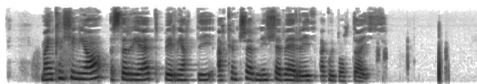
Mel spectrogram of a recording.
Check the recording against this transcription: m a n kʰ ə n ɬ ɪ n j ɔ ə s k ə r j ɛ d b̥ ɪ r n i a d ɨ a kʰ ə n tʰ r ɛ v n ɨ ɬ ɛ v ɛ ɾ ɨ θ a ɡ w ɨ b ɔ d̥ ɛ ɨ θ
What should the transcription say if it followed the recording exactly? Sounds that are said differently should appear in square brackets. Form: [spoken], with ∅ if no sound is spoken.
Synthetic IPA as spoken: m a n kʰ ə n ɬ ɪ n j ɔ ə s [t] ə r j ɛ d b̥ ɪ r n [j] a d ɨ a kʰ ə n tʰ r ɛ v n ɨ ɬ ɛ v ɛ ɾ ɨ [ð] a ɡ w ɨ b ɔ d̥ [a] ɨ θ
